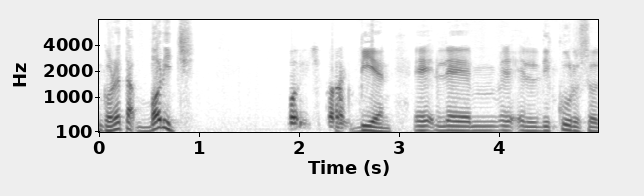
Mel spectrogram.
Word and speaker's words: Boric: asunción de gabriel boric y así es la pronunciación correcta moriche ahora bien en el discurso de gabriel boric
